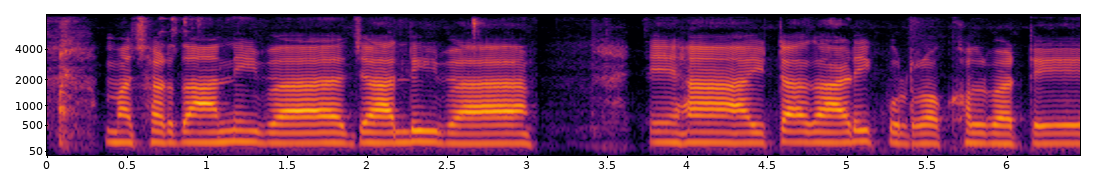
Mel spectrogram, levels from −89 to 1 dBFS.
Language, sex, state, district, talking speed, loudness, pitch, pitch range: Bhojpuri, female, Uttar Pradesh, Deoria, 95 wpm, -21 LUFS, 175 Hz, 165-185 Hz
